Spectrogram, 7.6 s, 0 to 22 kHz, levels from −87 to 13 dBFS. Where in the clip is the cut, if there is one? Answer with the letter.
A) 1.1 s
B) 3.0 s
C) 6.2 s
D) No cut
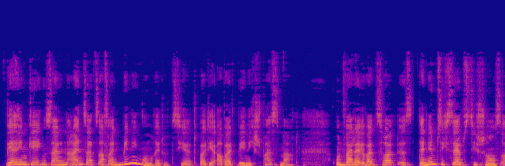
C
